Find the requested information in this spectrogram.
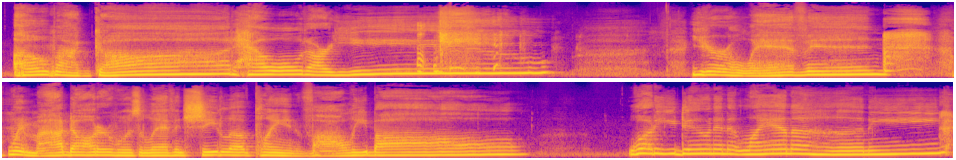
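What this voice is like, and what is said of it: Imitated woman's regional accent. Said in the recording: “in the exact voice, in the exact dialect, accent that I've been saying to Kiana for years”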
